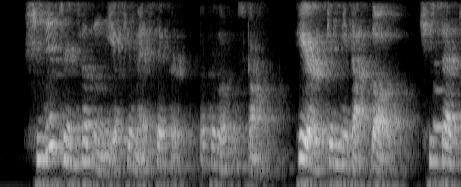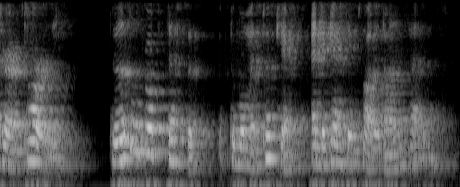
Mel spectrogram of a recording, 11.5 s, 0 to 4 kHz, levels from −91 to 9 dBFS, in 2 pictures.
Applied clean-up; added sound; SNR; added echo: neural separator model SepFormer DNS4.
